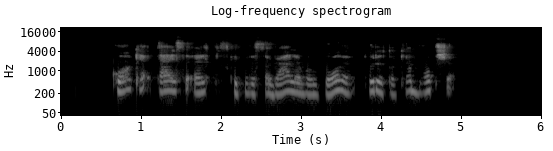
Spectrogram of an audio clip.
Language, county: Lithuanian, Kaunas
